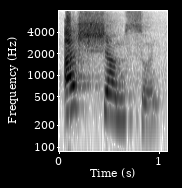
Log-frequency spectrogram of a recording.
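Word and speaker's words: الشمس: so I will say Asam now you notice that lamb here lamb remains silent lamb here is a silent letter so therefore I will not pronounce lamb so in Sun you're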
